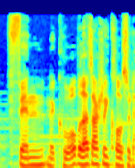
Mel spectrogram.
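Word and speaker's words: Fionn mac Cumhaill: i keep calling him fian mikumo and it's actually it's actually closer to being pronounced as finn mccool which sounds like a fake name finn mccool but that's actually closer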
